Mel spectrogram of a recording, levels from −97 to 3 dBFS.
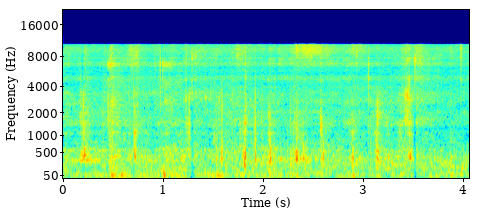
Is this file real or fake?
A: fake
